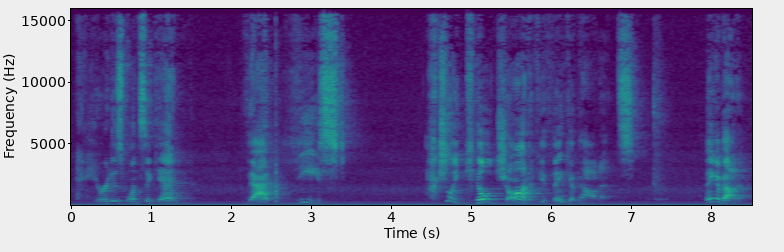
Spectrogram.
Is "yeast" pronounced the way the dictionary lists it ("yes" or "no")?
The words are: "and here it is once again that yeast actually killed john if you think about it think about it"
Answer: yes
